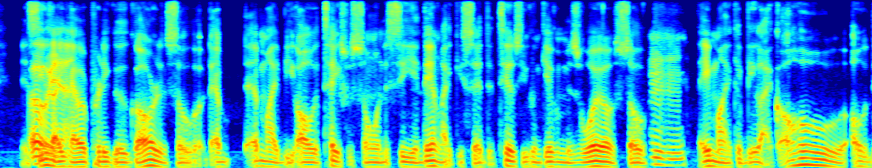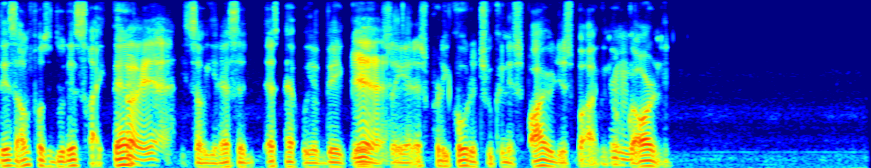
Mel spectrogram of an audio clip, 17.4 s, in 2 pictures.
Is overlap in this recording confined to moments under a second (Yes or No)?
Yes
